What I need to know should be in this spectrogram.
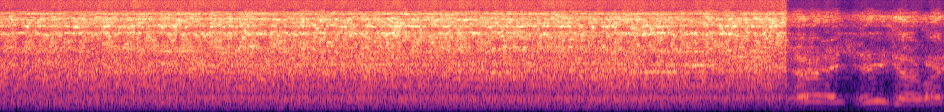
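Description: A loud, steady high-pitched squeal rides over the running engine for several seconds, then cuts off abruptly; cause not pinned down.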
